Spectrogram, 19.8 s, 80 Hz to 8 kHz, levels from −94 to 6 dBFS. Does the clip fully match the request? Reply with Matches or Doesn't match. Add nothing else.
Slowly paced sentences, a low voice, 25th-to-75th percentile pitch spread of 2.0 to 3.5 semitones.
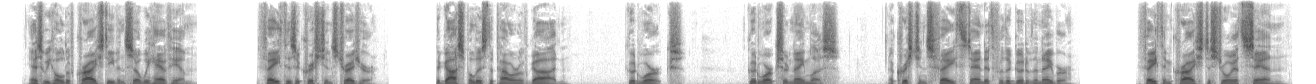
Matches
